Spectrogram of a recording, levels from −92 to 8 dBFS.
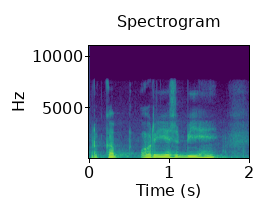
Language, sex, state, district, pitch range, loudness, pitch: Hindi, male, Arunachal Pradesh, Longding, 140-160 Hz, -13 LUFS, 145 Hz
